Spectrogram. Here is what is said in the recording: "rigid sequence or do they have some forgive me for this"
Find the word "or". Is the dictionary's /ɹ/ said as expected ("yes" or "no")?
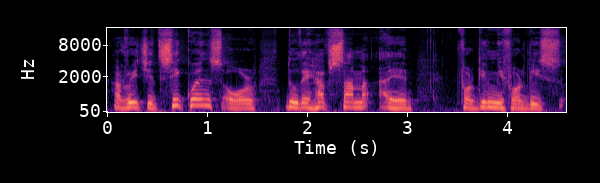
yes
